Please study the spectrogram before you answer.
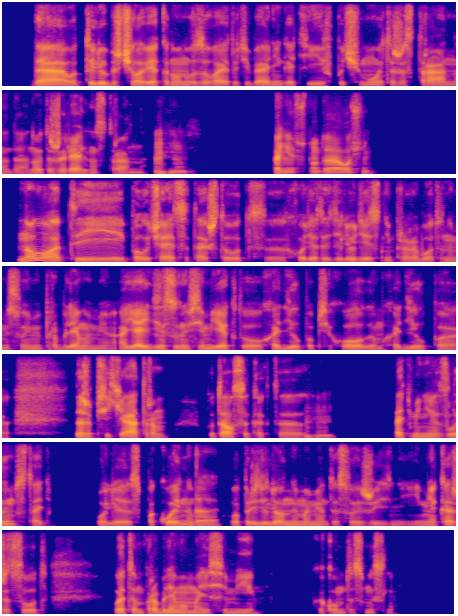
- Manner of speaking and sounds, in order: none
- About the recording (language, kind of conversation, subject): Russian, podcast, Как обычно проходят разговоры за большим семейным столом у вас?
